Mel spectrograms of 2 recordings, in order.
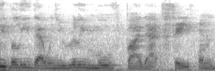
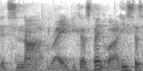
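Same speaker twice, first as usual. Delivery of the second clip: usual speaking voice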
